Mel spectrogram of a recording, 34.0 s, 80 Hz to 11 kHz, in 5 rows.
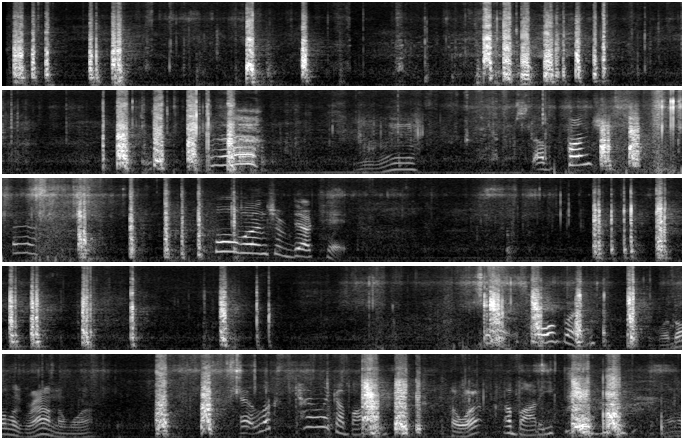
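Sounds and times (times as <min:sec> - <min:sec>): duct tape ripping: 0:00.0 - 0:03.4, 0:04.6 - 0:07.0, 0:07.8 - 0:09.3, 0:10.1 - 0:16.0, 0:19.0 - 0:23.1, 0:24.9 - 0:27.0, 0:28.7 - 0:31.5.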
